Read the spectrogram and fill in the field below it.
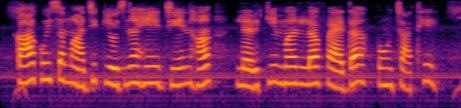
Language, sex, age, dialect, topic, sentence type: Chhattisgarhi, female, 18-24, Western/Budati/Khatahi, banking, statement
